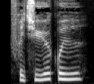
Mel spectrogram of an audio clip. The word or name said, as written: frituregryde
